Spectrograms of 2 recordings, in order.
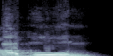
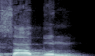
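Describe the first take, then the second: First: The second syllable has a long vowel. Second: The second syllable has a short vowel. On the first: This is the Farsi pronunciation. "how she's saying it in Farsi is sabun" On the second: This is the Hindi, Urdu and Punjabi pronunciation. "in Hindi uh, and and Urdu and even in Punjabi, Uncle, we say sabun, the the short vowel, short vowel"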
